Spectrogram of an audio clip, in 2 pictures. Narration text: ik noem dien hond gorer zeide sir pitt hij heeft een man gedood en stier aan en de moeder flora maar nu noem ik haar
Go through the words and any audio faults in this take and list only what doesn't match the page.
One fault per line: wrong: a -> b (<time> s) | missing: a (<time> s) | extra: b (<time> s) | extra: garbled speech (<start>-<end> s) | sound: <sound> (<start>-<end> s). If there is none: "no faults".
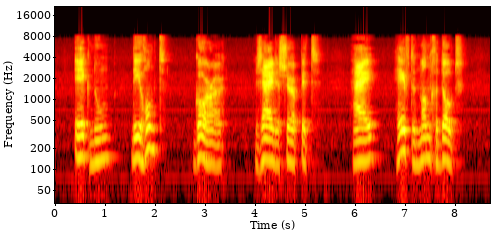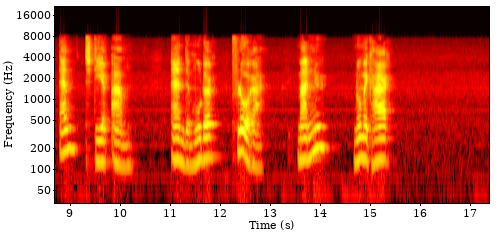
no faults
